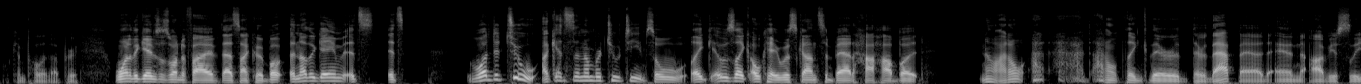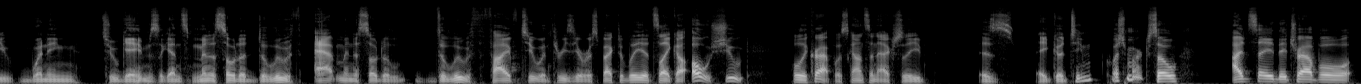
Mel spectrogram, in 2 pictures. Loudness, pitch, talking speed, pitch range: -25 LUFS, 95 Hz, 190 wpm, 75-130 Hz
